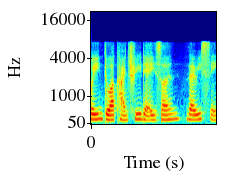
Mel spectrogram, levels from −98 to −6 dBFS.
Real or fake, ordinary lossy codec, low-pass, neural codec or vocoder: fake; none; 7.2 kHz; codec, 16 kHz in and 24 kHz out, 0.6 kbps, FocalCodec, streaming, 4096 codes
